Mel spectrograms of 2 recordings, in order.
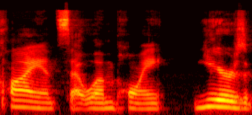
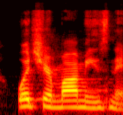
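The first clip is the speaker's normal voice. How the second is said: plain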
